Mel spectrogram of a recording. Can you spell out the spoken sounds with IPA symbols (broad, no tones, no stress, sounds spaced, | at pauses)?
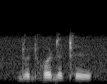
ɖ ɔ ɖʱ ɔ ɖ a ʈʰ ø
